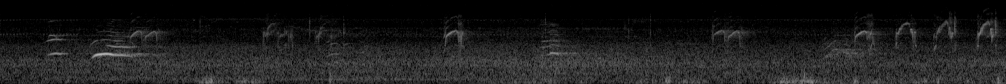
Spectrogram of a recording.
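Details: Brown-eared bulbul calling back and forth with other bulbuls high in a tree in a park in winter: one loud, sharp, slightly rising cry near the start, then scattered shrill, high, downward-bending notes from several birds.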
